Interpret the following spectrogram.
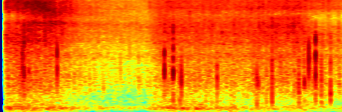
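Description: Heavy rain falling steadily on a waterlogged lawn and ground, a constant hiss with scattered sharp ticks from individual drops landing close by.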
